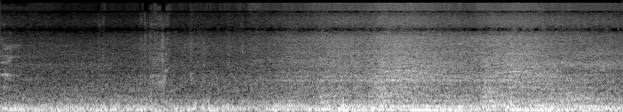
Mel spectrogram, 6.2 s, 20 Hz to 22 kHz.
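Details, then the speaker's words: 2008 Ford Expedition Eddie Bauer with 197,000 miles at idle: a smooth, even V8 rumble holds steady with no lifter tick or cam phaser racket; normal, healthy idle. "Not a piece of junk like some of these are. I mean, got no lifter tick or cam phaser racket or nothing. This thing sounds really, really good."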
